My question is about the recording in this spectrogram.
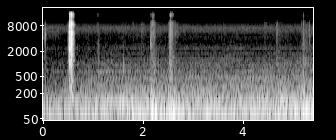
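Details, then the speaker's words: Honda CR-V in winter, something seen hanging underneath: rolling with heavy low rumble and several sharp irregular thumps from underneath; something striking the floor. "Ooh, okay. Sounds like something, it feels like something's hitting the bottom of the floor, for God's sakes."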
